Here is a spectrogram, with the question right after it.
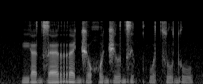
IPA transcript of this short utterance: j ɛ d͡z ɛ r ɛ d͡ʒ o χʷ ɯ d͡ʒ ɯ d͡z i kʷʰ ɛ t͡s u d u

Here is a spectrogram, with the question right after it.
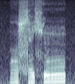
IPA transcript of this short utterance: ɒ ɬ ɛ ç õ

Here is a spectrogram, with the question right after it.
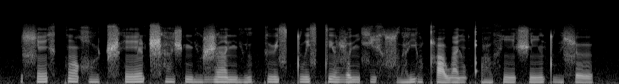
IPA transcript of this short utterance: ɬ ẽ x k õ χ o̤ ʈ͡ʂʰ ẽ ʈ͡ʂʰ a̤ ʃ nʲ o̤ ʐ ɐ̃ nʲ ṳ lʲ k ʉ sʲ tʷ i sʲ tʲ õ ɮ o nʲ ç i x sʷ a̤ j ṳ qʰ ɐ w ã nʲ qʼ o̤ x ĩ ʃ ĩ tʷ e̤ ɬ ɵ

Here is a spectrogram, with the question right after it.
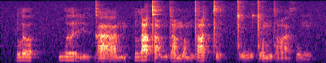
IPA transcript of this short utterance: l ʌ˦ | w əː˦ r y˨ ɡ aː˦˨ m | l ə˦ tˤ e˨ m dˤ e˦ m o˨ m dˤ əː˦ tː ə˨ tː oː˨ t o˦ m dˤ aː˨ x o˦ m

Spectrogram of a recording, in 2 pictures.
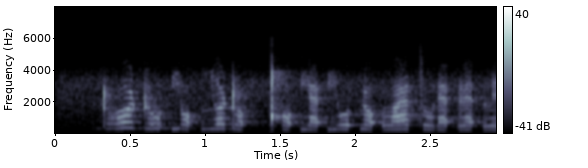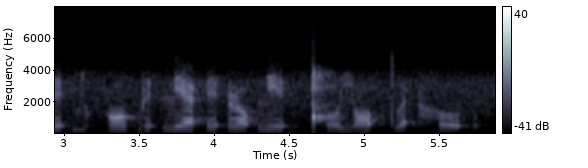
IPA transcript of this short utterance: ɖʱ ɔ ɖ o ʔ j ɔ ʔ ʎ ɔ ɖ ɔ ʔ ǃʰ ɔ ʔ j æ ʔ j o ʔ ɳ ɔ ʔ lˠ æ t o ɾ æ ʔ ɭ æ ʔ l e ʔ ʎ ɔ k ɔ b e ʔ lʲ æ ʔ e ʔ ɭ ɔ ʔ lʲ e ʔ ǃʰ o j ɔ ʔ tʷ æ ʔ h o ʔ

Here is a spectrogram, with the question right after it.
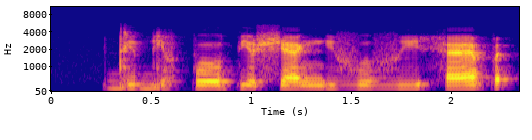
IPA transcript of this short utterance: d i bʲ æ v p o pʲ ɒ ʃ æ ŋ i v u v i h æ p

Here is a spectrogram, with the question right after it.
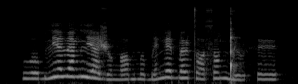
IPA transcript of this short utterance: w o˨ b lʲ a˦ ð a˦ ŋ lʲ a˦˨ ʒ o˨ ŋ ɔ˨ b ŋ o˨ b ɛ˦ ŋ ɛ˦ b a˦ ɭ t ɔ˨ s ɔ˦ ŋ͡ǃ y˨ ɭ θ ø˦

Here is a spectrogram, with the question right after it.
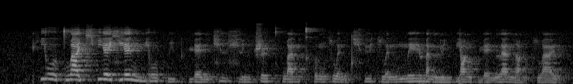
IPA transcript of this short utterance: pʰ j o˥˧ ʊ̯ t̪ w ä˥˧ t͡ɕʰ j ɛ˥˧ ɕ j ɛ˥˧ n m j o˥˩ ʊ̯ p i˧˥ pʰ ɥ ɛ˧˥ n t͡ɕ y˥˩ ɕ y˧˥ n ʈ͡ʂ ɻ̩˥ kʰ w a˧˥ n kʰ ɤ˧˥ ŋ s w ə̰˨˩ n t͡ɕʰ y˥˩ t͡s w ə˧˥ n u˧ m e˥ ɪ̯ ɻ w a˨ n l y˧˥ n p j ɑ˥˩ ŋ p ɥ ɛ˧˥ n l a˥˩ n ɑ̰˨˩ ŋ t͡s w a˥˩ ɪ̯

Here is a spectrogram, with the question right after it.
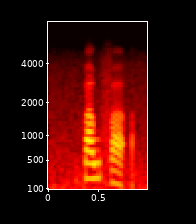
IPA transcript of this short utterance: p a˥˩ w f a˨˩ ʔ

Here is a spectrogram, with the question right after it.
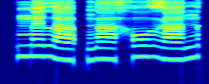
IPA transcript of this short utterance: m ɛ˧ l aː˨˩ p̚ ŋ a̤ː˨˩ h ɔ˧ ɣ a˨˦ n

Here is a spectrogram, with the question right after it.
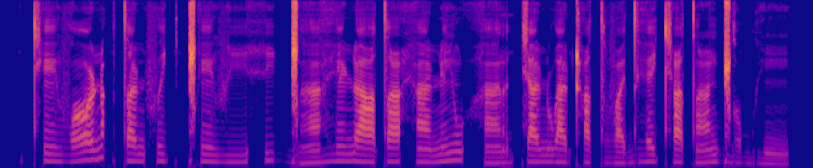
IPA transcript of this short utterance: cʰ ẽ v ɔ ɳ | tˤ i ɳ f ɘ c ǁʰ ẽ v i h i ɡ͡ǁ ã ɦ ẽ ɳ a tˤ i h ã ɳ ĩ w h ã r c a ɳ w a ʈʰ e tˤ v ɘ dʱ ɛ cʰ i tˤ ĩ ɡ͡ǁ ɔ bʱ ĩ

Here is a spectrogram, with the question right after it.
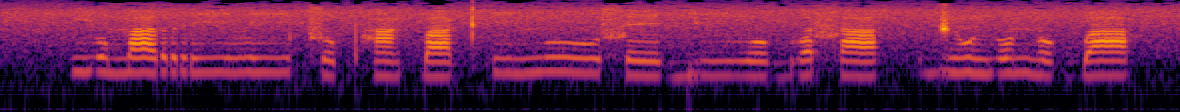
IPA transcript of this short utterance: j ʊ˦˨ m a˦ r iː˦ l iː˦ t͡s ʊ˨ pʰ ã˨ k͡p a˨ kʰ i˦ ŋ uː˦˨ s eː˨ ɡ͡b iː˨ β o˨ ɡʷ a˦ s a˦ | d͡ʒ ũ˦˨ j o˦ n o˨ ɡ͡b a˦

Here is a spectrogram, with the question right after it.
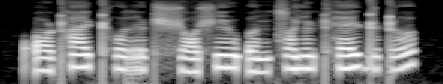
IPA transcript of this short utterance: ʔ ɔ ʈʰ a i̯ ʈʰ o r ɛ ʈ ʃ ɔ ʃ ẽ u̯ ʔ ɤ n t͡s ɔ j ẽ ʈʰ ɛ j ɖ ɯ ʈ ɤ

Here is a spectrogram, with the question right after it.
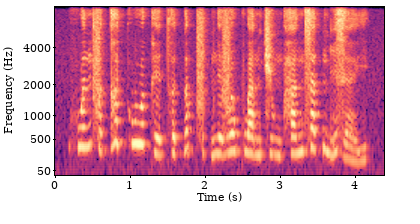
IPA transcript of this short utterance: h w ə˨˦ n f ə˨˩ t̚ ɣ ə˦˥ t̚ h w u˧ ə̯ k e˨˩ t̪ʰ ə˨˩ t̚ l ə˦˥ p̚ f ə˨˩ p̚ ŋ e˨˩ v ə˨˦ w k w a˨˩ n t͡ɕ u˨˩ ŋ h a˨˦ n s a˦˥ t̚ ŋ ḭ˧˥ z ɛ˧˩˨ j

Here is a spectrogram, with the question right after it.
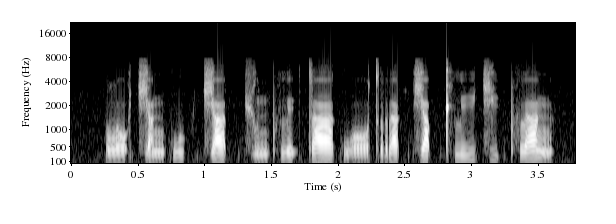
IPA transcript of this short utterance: l ɔ˦˥ ʔ t͡ɕ a˧ ŋ k w u˥˩ k̚ t͡ɕ aː˥˩ t̚ t͡ɕ u˦˥ n pʰ l e˥˩ ʔ t aː˥˩ k w ɔː˧ t r a˥˩ k̚ t͡ɕ a˥˩ p̚ kʰ l iː˥˩ t͡ɕ i˥˩ ʔ pʰ l a˥˩ ŋ

